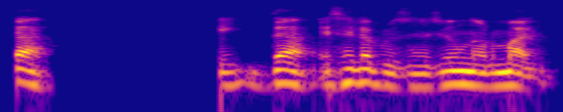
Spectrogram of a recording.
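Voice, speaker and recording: A man's voice: mid-range voice, measured pace. Patient Peruvian Spanish male English teacher. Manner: patient, repeats points and checks understanding with students. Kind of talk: online class lecture. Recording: slightly dull lo-fi sound.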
